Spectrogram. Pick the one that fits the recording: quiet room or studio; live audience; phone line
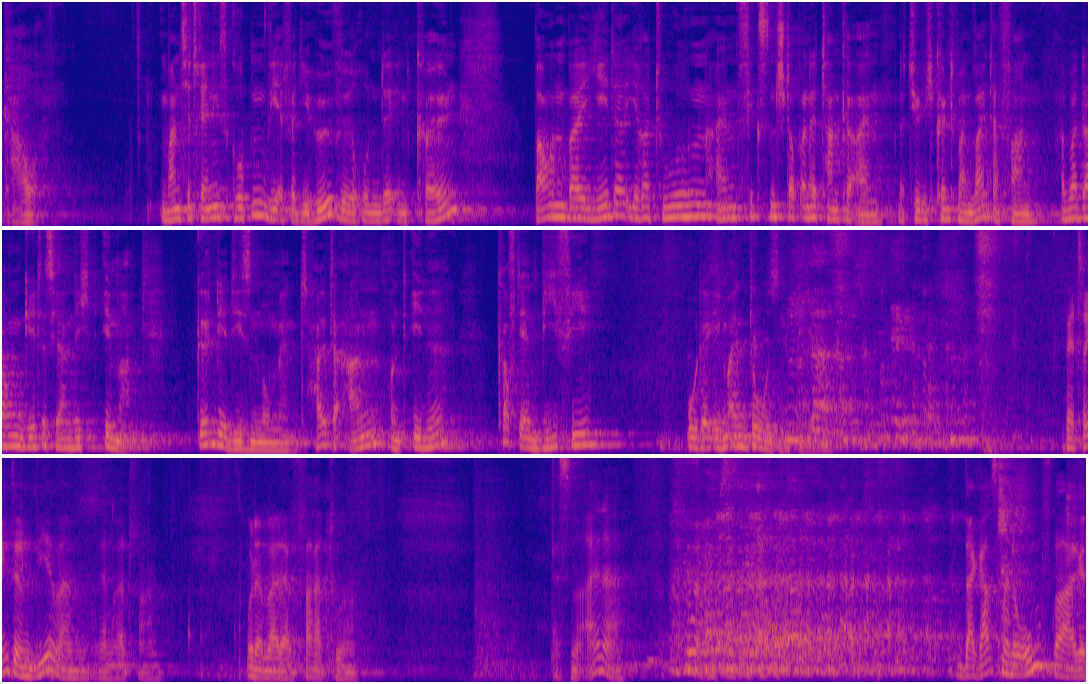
live audience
